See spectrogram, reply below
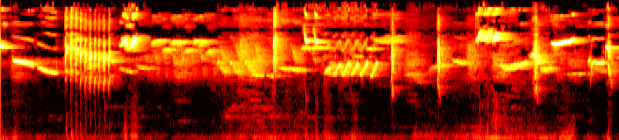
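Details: Hill blue flycatcher lure song for training birds: fast buzzy rattles and rapid trills mixed with bright whistled notes in a busy, tumbling high-pitched stream.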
